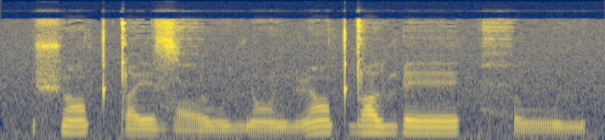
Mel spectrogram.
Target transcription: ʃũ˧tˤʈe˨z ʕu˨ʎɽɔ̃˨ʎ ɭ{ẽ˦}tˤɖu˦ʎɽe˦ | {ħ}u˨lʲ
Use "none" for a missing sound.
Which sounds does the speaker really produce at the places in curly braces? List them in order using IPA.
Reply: ẽ˦, ħ

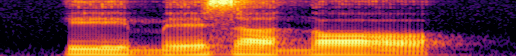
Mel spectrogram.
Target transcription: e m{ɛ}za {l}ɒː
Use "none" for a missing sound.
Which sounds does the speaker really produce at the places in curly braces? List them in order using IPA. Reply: ɛ, n

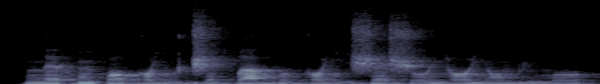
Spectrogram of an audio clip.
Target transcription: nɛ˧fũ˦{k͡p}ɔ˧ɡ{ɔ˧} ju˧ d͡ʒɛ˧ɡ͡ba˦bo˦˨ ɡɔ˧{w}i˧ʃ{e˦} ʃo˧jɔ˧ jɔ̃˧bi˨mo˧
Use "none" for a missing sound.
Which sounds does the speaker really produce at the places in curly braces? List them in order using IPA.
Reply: k͡p, ɔ˨, j, ɛ˦

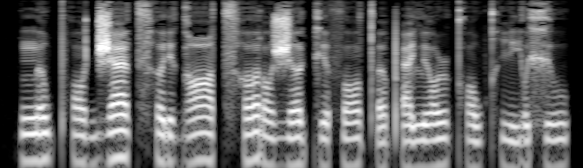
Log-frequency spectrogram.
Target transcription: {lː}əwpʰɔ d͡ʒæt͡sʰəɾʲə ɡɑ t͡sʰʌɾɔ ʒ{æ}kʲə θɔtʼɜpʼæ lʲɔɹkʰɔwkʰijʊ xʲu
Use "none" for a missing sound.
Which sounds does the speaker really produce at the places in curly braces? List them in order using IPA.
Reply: n, ɜ

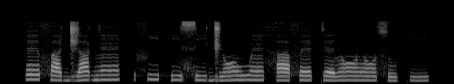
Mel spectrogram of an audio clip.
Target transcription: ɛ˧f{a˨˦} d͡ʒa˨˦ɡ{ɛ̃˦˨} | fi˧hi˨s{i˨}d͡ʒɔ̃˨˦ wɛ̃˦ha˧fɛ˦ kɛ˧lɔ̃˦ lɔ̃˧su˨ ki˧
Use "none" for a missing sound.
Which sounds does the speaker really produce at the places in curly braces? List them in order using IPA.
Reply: a˨, ɛ̃˦, i˨

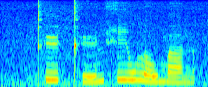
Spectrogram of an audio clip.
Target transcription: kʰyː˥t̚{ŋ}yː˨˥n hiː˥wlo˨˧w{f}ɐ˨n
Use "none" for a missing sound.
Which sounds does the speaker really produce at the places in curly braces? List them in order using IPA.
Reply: kʰ, m

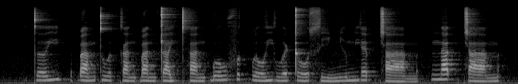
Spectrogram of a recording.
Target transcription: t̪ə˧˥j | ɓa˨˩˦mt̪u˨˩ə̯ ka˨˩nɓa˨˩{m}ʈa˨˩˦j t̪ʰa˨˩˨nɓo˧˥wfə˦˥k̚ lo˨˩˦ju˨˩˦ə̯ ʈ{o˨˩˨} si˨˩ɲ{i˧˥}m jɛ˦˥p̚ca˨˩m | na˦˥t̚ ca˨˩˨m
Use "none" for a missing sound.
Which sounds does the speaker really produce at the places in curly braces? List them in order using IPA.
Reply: n, o˨˩˦, ɨ˧˥

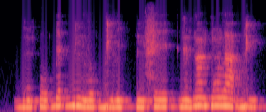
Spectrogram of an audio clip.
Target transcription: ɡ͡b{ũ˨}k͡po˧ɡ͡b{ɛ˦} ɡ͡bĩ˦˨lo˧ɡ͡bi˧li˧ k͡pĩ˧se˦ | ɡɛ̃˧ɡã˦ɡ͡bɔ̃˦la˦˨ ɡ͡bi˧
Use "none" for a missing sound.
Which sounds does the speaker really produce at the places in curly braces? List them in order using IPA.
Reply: ũ˨, ɛ˦

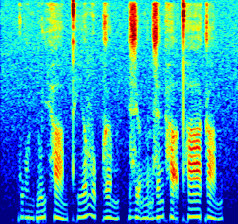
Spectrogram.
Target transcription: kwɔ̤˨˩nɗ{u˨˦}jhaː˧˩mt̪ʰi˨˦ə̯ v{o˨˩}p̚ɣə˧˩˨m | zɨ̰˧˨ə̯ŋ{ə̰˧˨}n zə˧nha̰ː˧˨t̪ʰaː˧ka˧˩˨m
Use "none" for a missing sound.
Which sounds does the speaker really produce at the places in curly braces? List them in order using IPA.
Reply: u˨˦, o˨˩, ə̰˧˨

